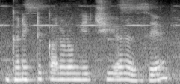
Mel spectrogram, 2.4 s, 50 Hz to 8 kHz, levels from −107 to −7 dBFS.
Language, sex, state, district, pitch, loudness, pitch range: Bengali, female, Tripura, West Tripura, 220 Hz, -17 LUFS, 215-220 Hz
